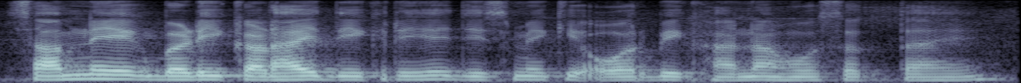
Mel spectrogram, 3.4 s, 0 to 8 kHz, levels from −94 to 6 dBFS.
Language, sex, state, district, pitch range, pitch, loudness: Hindi, male, West Bengal, Alipurduar, 115-130 Hz, 125 Hz, -18 LUFS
